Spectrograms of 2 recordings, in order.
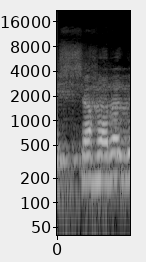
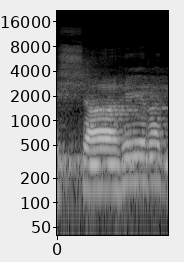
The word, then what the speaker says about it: شاہ رگ: بعضوں نے لکھا کہ دراصل اس کا صحیح تلفظ یہ ہے کہ یہ شہ رگ نہیں ہے، یہ شاہ رگ ہے۔ شاہ کا معنی کیا؟ بڑا نہیں، بادشاہ ہے۔ شاہ کا معنی کیا؟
